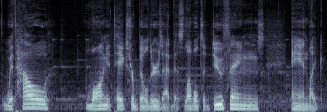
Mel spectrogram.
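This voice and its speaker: A man's voice: fairly low pitch, takes it slowly, a little mellow. A man doing casual, enthusiastic gaming commentary in an informal, rambling way. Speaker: gaming video host. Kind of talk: casual Minecraft time-lapse commentary. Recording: voice over background music. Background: music.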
